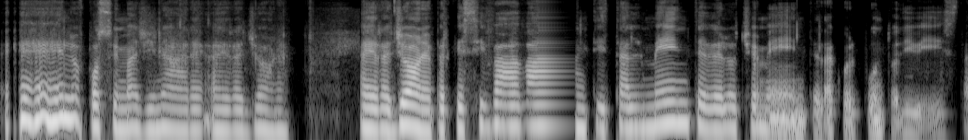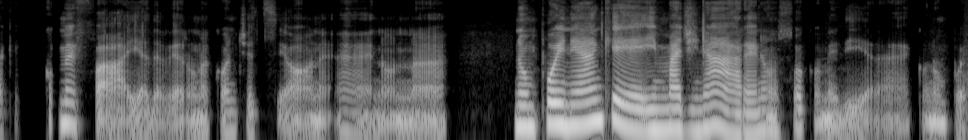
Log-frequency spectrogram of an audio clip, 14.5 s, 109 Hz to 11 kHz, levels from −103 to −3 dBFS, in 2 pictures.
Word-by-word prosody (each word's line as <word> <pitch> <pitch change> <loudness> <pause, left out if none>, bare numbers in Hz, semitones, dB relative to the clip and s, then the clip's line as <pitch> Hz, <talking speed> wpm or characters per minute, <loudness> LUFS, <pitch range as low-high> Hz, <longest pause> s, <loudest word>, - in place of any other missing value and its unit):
Eh, 205 +5 +6
eh, 225 - +8
lo 220 -1 +6
posso 170 -1 -2
immaginare, 155 -1 -1
hai 150 0 -1
ragione. 145 -1 -3 0.5
Hai 160 -2 +5
ragione 155 0 +6
perché 155 +2 -2
si 175 +3 -5
va 175 0 +1
avanti, 175 -2 -1
talmente 175 +4 +1
velocemente, 155 - -2
da - - -6
quel - - -9
punto 70 0 -6
di 70 - -10
vista, 65 0 -13
che - - -36
come 190 -2 -5
fai - - -6
ad - - -11
avere - - -12
una - - -8
concezione? 70 0 -11
Eh, - - -13
non - - -9 0.6
non 170 -1 +3
puoi 190 +2 +5
neanche 195 +4 +4
immaginare, 150 -3 +1
non 140 - -3
so 155 - -10
come 210 +7 -8
dire, 205 0 -12
ecco, 185 +3 -21
non 200 -1 -4
puoi - - -14
160 Hz, 165 wpm, -29 LUFS, 150-185 Hz, 0.6 s, eh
